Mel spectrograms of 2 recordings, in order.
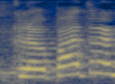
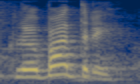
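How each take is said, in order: First: Said in the usual way. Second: Cleopatre said with a final e, not a; pronounced Cleopatre. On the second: Shown as a demonstration. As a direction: say Cleopatre ending in e, laughing. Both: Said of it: "Cleopatra no".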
